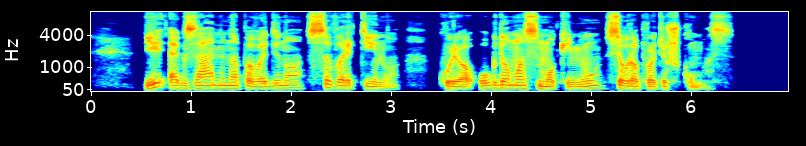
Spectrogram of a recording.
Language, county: Lithuanian, Vilnius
